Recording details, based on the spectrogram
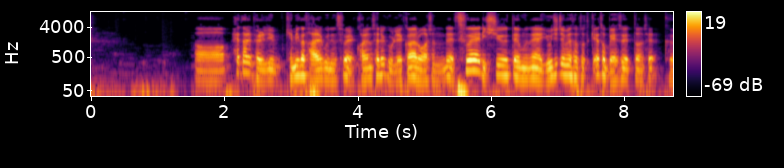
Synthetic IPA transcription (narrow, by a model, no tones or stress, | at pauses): ʌhe̞daɭpjʌʎːimke̞miɡataaɭɡoinːɯnsʰɯe̞ɭkwaʎjʌnsʰe̞ɾjoɡioʎːiɭk͈ajaɾoaɕʰʌnːɯnde̞sʰɯweɾiɕ͈ut͈e̞mune̞jod͡ʑid͡ʑʌme̞sʰʌusʰʌk͈e̞sʰok̚me̞sʰuɦe̞t̚t͈ʌnsʰekɯ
